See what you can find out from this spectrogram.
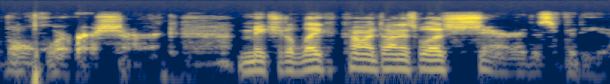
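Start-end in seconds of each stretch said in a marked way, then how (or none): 0.0-1.2 slow, drawn-out whispered stage name; spooky whisper. Pretend. Host signing off as the Horror Shark, spooky whisper.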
